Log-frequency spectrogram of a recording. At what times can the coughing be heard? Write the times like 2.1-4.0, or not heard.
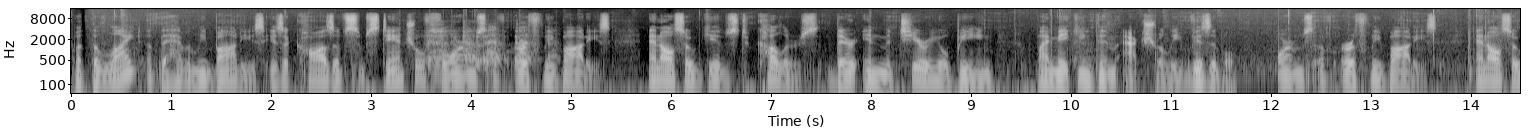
2.8-4.9, 9.2-10.4.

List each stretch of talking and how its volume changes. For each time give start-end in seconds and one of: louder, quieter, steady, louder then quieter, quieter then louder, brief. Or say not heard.
0.0-14.4 steady.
